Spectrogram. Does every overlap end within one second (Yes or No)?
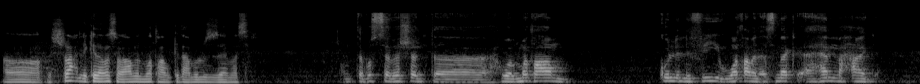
Yes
